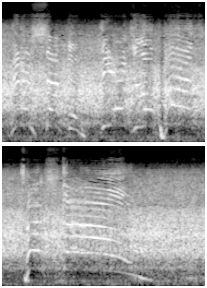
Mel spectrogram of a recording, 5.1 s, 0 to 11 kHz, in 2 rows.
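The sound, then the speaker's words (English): A stadium crowd at Mercedes-Benz Stadium in Atlanta roars loudly and steadily after a touchdown in the Indiana versus Oregon college football game, a dense wash of cheering with shrill whistles and rising and falling whoops cutting through, and no clear voice speaking over it. “What a great crowd that is. Listen to that noise at Mercedes-Benz Stadium in Atlanta, where Indiana beat Oregon 56-22 to advance to the national championship game on the 19th.”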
